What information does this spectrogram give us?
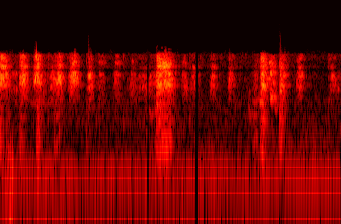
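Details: Ducks fighting by a front door in Boise, caught on a doorbell camera: harsh, nasal complaining quacks in irregular bursts, loudest around the middle and near the end, over a steady low electrical hum.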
